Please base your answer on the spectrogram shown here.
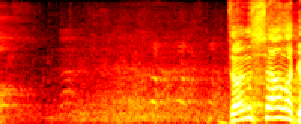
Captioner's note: audience chuckles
